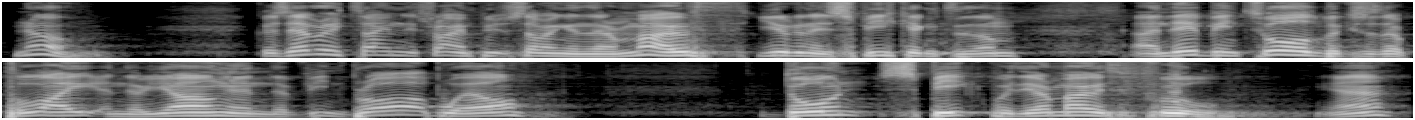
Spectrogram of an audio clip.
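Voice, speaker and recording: A man's voice: a little high, expressive, a little fast, a little mellow. Playful man quizzing a conference audience. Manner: interactive, quizzes the audience with rhetorical questions; laughs between points, playful. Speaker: keynote speaker. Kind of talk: conference keynote speech. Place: conference hall with a live audience.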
